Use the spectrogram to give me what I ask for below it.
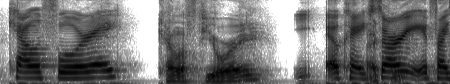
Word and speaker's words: Calafiore: Calafiore.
